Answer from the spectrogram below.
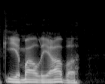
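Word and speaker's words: Iamaleava: Yeah, I mean, maybe the only one that would be comparison is how the former Tennessee quarterback, Iamaliava. – Sure. – Did I say that right? – Yeah, I think you nailed it.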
